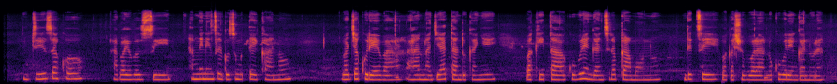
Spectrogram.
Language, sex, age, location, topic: Kinyarwanda, female, 18-24, Nyagatare, government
